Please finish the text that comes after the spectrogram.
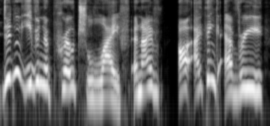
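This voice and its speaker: A woman with a deep voice co-hosting a podcast, recapping gossip in a casual, deadpan, wry way. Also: measured pace, no room sound, clean studio sound. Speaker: podcast co-host. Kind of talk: casual chat.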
